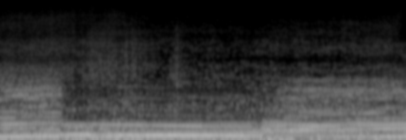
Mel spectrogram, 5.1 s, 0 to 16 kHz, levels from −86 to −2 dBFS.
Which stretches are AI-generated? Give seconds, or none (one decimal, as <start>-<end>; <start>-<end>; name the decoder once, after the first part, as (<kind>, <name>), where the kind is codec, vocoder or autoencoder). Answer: 0.0-1.5 (autoencoder, DAC-VAE); 4.6-5.1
